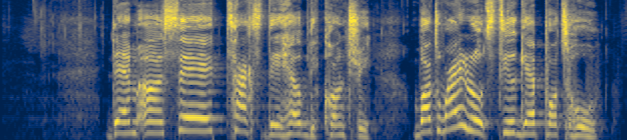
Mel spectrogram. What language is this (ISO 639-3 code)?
pcm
